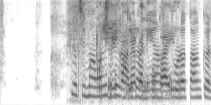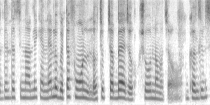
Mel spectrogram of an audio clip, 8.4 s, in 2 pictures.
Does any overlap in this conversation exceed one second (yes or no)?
yes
